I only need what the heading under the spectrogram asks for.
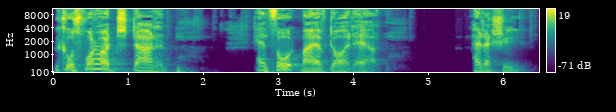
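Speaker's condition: Breathing-related speech difficulty

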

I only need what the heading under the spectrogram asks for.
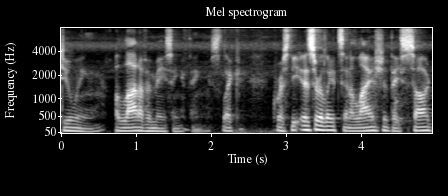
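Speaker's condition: No condition

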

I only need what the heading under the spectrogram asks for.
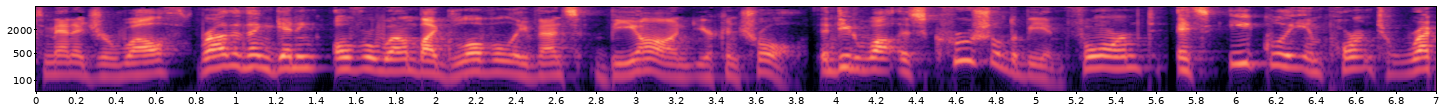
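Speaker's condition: No condition

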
